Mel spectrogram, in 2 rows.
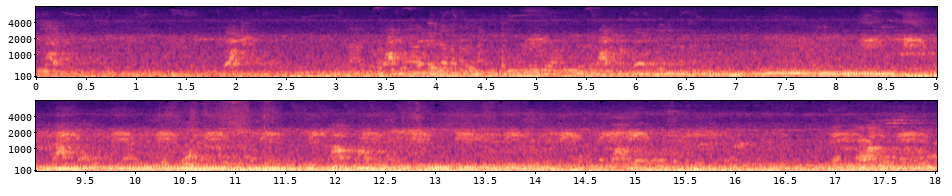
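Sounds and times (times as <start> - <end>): traffic hum: 0.0 - 18.0.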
